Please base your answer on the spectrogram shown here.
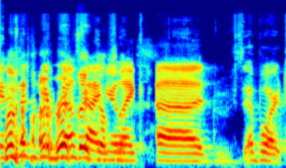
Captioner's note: laughing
